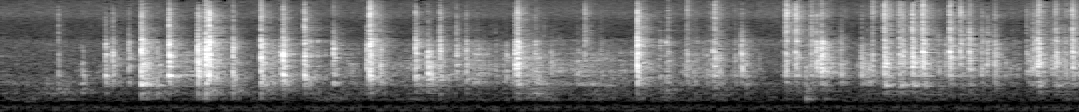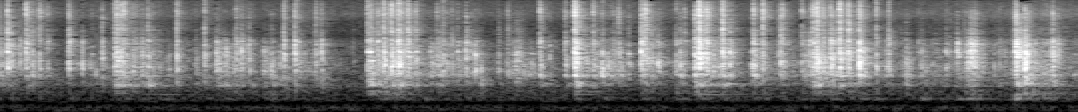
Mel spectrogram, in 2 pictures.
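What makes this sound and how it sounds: Long nails tap the plastic buttons of a hollow plastic CD cassette boombox and scratch across its metal mesh speaker grille. The result is a fast, uneven stream of dry, bright clicks and rasping scratches in clustered bursts, with almost no low end. Each tap dies away almost immediately.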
